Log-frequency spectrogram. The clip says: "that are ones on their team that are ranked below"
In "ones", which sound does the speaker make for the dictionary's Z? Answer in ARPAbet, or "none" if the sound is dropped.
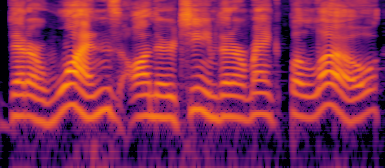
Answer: Z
